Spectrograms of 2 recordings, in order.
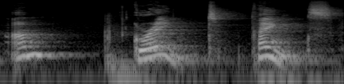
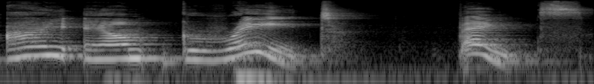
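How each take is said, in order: First: Said in the usual way. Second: Very slow, with "great" drawn out; slow intoned model. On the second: Shown as a demonstration. Teacher models an answer with intonation, very slowly. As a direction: stretch each word with full intonation. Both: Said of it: "Lembrem de usar a entonação".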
